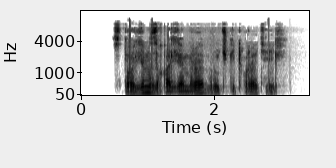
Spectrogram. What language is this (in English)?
Adyghe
